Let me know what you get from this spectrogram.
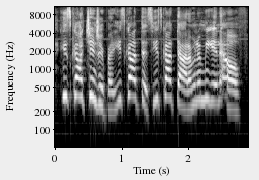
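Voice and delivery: high, gushing excitement; excited. Retold or imitated. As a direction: list it like a giddy kid. Excited list about Santa.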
